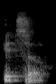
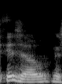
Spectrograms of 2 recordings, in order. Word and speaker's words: Izzo: His name was Bob Izzo, but the real Italian pronunciation was Izzo. Right. But it got Americanized into Izzo.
